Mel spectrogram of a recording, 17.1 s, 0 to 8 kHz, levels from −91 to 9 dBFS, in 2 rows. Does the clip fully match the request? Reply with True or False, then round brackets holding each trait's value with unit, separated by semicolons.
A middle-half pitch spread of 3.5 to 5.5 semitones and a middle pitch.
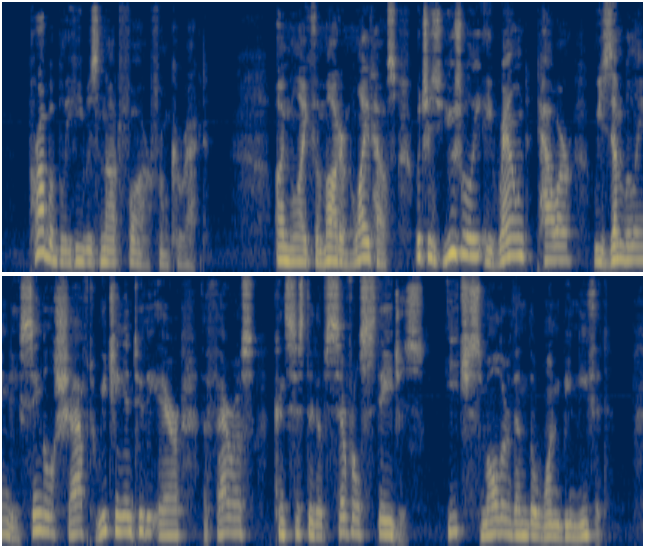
True (4.1 semitones; 145 Hz)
